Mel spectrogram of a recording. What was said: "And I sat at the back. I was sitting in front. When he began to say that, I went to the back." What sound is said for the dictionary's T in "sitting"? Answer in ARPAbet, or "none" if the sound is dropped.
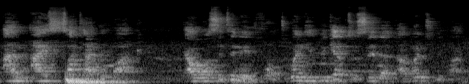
T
